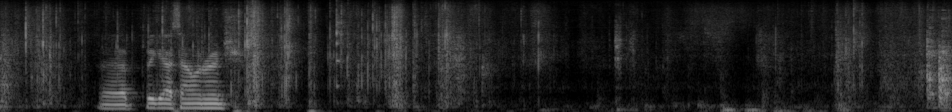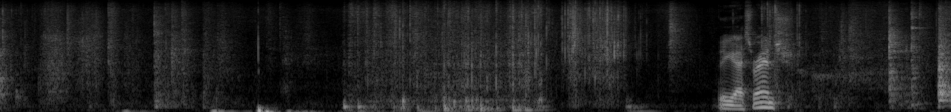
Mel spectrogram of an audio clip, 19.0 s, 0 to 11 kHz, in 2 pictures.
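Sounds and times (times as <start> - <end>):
packaging rustling and crinkling: 0.0 - 6.1, 7.6 - 10.6, 13.0 - 16.4.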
